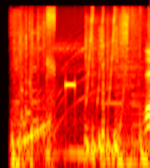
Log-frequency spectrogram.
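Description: Electronic intro music with sweeping effects that glide up and down in pitch, and quick clicks.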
